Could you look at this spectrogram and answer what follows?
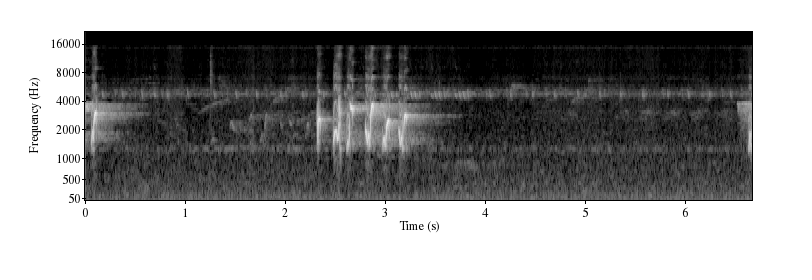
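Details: Nok dok taeng song of the 'phleng boen' type, played for young birds to copy. A single lively phrase of about six swooping whistled notes, set between long quiet stretches with brief note fragments at each end.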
